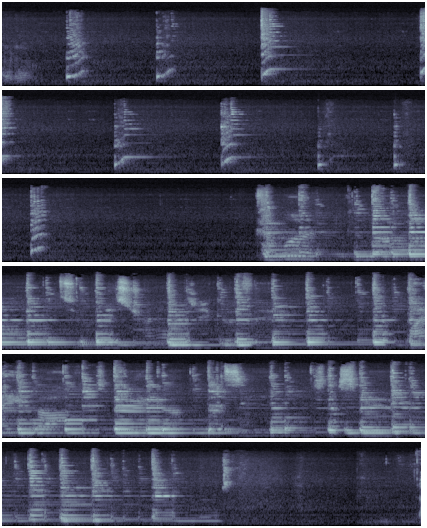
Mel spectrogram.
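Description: Ukulele played by hand: single notes plucked one at a time, about one a second, for roughly nine seconds, then a short pause, then steady strummed chords for about twelve seconds that stop shortly before the end.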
